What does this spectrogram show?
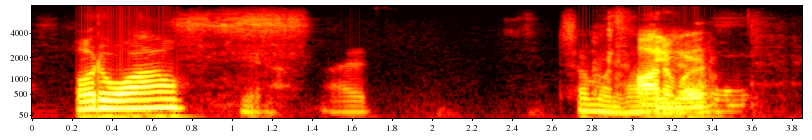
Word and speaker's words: Ottawa: here, is this article from how does that pronounce? Ottawa? Yeah. Someone help me. Ottawa.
